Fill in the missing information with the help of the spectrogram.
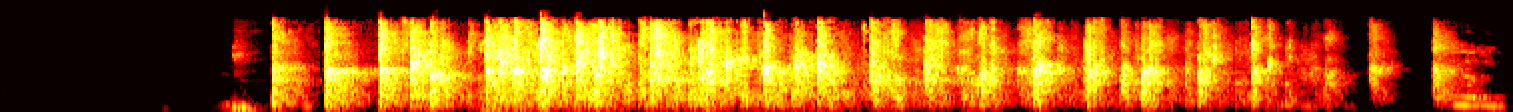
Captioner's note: applause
